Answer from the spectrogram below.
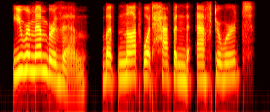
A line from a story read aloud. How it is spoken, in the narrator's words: He asked Kadria slowly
